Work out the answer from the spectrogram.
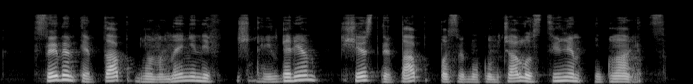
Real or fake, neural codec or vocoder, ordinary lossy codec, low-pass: fake; autoencoder, 22.05 kHz, a latent of 192 numbers a frame, VITS, trained on one speaker; none; none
